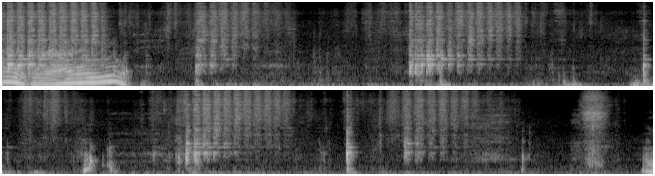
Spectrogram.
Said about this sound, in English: Then a suction cup and grind away.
